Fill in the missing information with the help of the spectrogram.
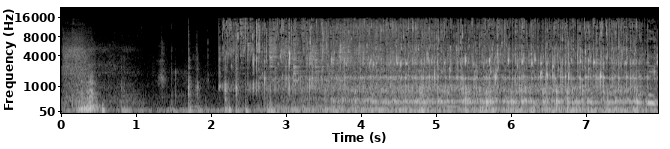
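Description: Young wine is poured out and decanted into a container sterilized beforehand with hot water: a continuous gush of liquid splashing that starts after a brief pause and keeps flowing, growing slightly fuller toward the end.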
